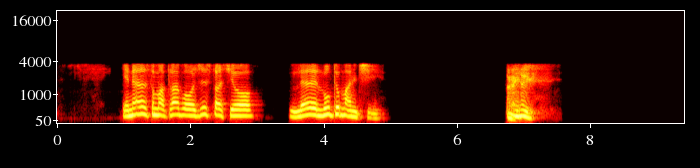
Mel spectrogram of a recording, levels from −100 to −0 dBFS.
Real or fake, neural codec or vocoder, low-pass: fake; codec, 16 kHz, 1 kbps, FunCodec, trained on LibriTTS, 50 frames a second; 3.6 kHz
